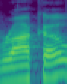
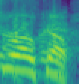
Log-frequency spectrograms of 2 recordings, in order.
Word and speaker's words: Rocco: It sort of changed from sort of its Italian origins. I've got family back out east who prefers the Rocco. I prefer Rocco, and my mother, all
